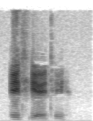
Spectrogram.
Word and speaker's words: AT-AT: AT-AT.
